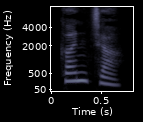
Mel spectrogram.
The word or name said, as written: ಕೆಂಚು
